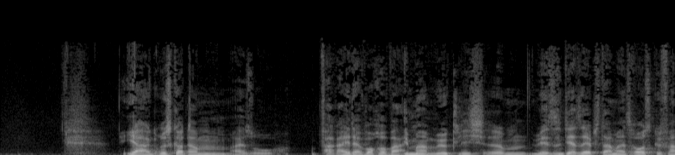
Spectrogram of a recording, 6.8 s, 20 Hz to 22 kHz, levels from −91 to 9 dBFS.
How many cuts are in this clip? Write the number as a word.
two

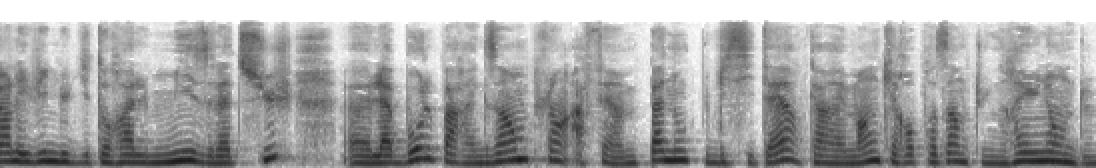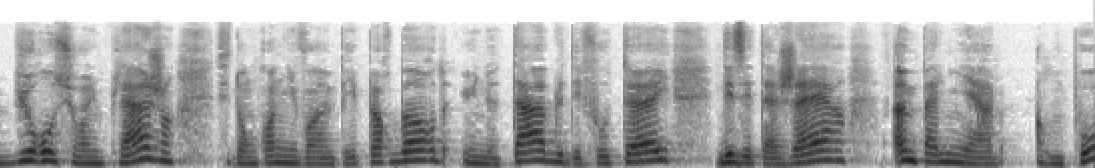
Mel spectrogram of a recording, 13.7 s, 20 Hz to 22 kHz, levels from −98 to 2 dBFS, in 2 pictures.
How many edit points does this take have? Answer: zero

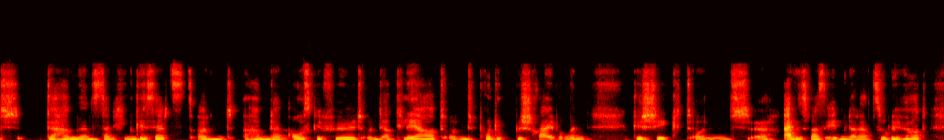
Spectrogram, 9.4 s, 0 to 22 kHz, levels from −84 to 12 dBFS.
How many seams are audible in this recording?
one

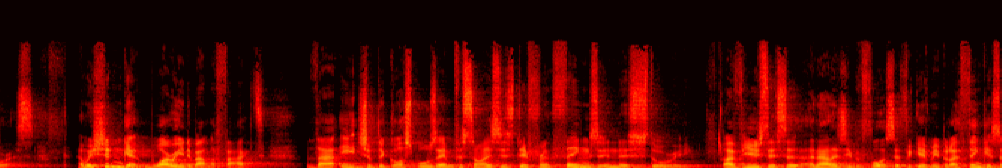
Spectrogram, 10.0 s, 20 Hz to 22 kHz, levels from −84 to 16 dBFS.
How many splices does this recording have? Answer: zero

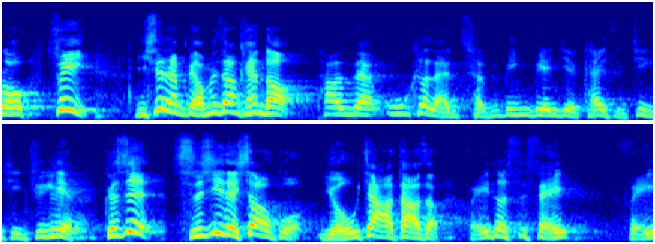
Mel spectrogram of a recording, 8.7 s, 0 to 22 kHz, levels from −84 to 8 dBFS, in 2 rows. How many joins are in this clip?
two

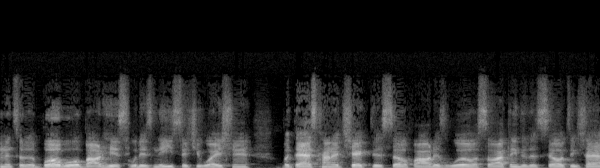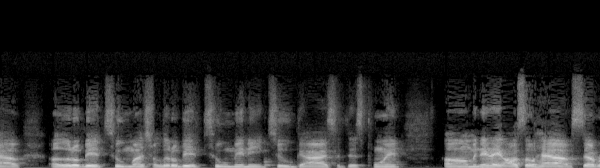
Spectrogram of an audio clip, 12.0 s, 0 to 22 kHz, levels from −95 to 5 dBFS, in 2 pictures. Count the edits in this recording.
four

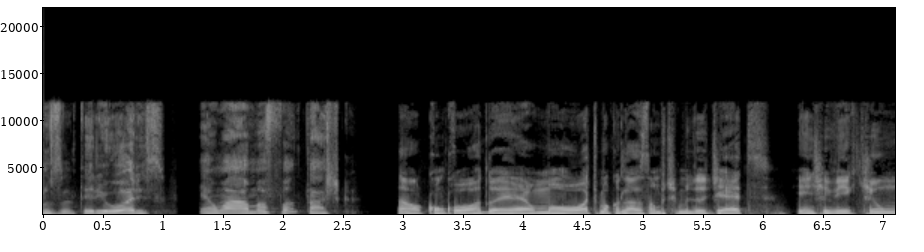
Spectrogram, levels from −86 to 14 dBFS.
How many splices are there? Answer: one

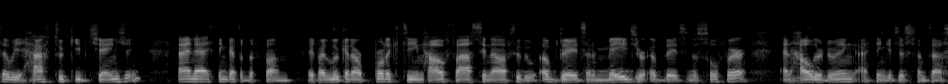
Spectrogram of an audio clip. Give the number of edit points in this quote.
five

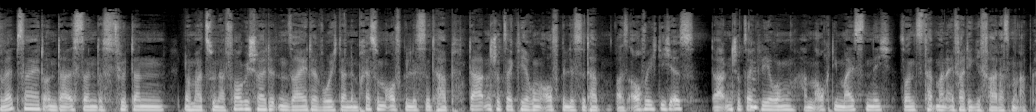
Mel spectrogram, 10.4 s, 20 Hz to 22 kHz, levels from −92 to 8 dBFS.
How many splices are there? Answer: one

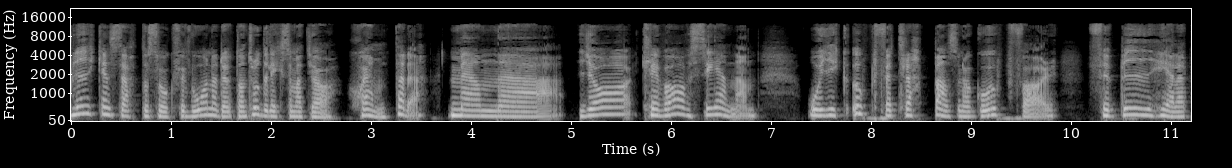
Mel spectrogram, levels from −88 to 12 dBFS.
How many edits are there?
two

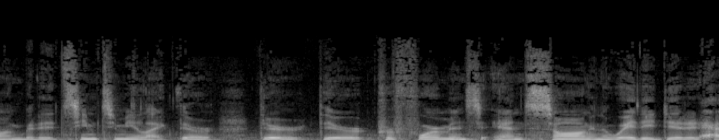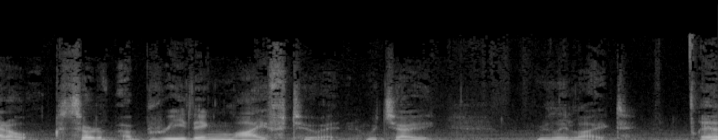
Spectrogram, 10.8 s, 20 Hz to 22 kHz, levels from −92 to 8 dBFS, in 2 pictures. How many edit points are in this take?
one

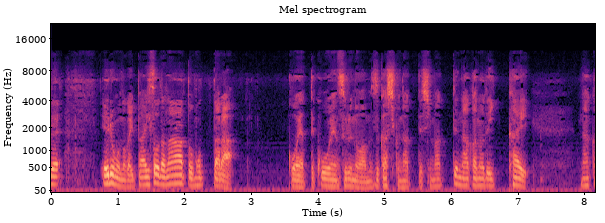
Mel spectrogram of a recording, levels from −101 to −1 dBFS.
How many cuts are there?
one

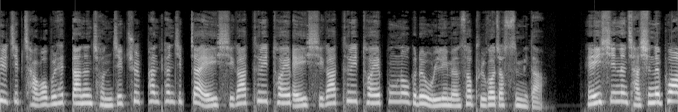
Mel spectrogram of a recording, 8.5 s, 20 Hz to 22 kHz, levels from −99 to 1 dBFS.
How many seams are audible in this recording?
one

